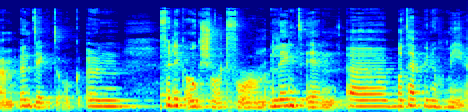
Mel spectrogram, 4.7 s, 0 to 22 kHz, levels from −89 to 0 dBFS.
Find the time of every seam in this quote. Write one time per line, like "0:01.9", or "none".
0:01.6
0:02.7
